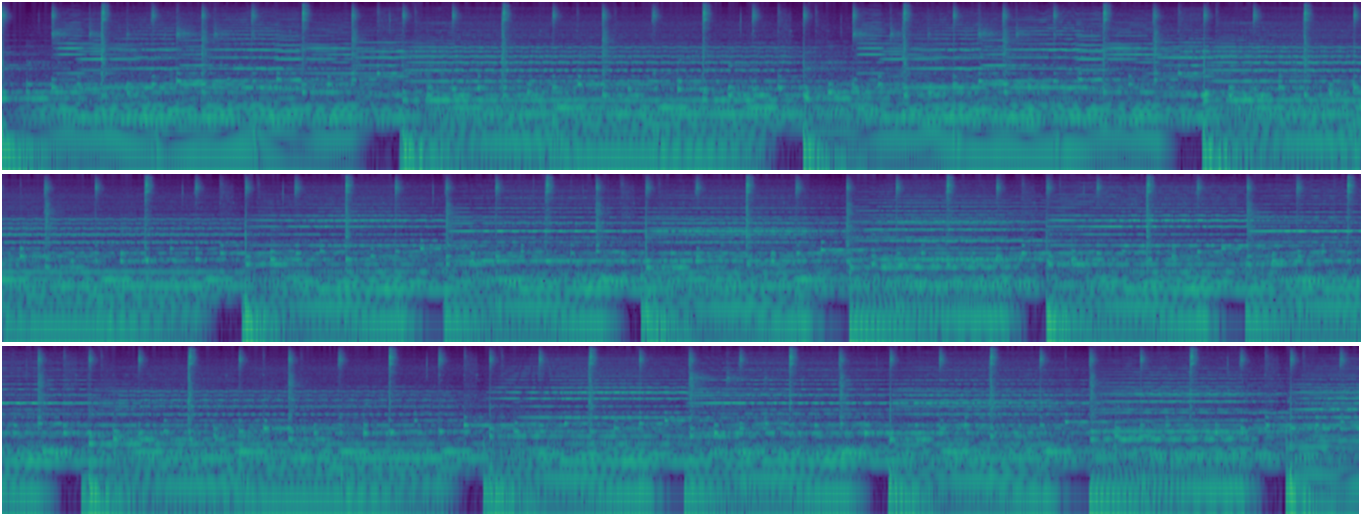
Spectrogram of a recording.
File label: Fishbowl Romance, fantasy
